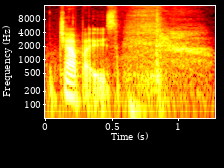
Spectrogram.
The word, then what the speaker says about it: jabot: we are making jabos they are spelled j-a-b-o-t-s so apologies if I have pronounced that wrong but I think they are pronounced jabos um they look like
